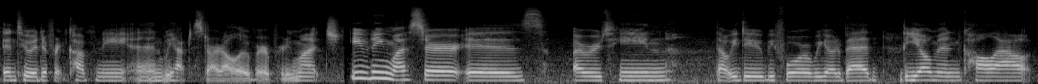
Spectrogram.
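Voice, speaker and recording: A woman's voice: on the low side, steady tone, normal speed, gravelly, slight background noise. A young American woman, a recruit, giving a casual, reflective personal account. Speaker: military recruit.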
